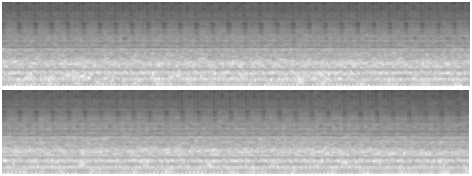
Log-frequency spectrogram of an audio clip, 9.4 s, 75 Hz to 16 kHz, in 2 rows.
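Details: VW Polo Sedan at 93,000 km, cold-start idle: a sharp, regular ticking knock about three times a second from inside the engine; the cause is suspected, not confirmed.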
